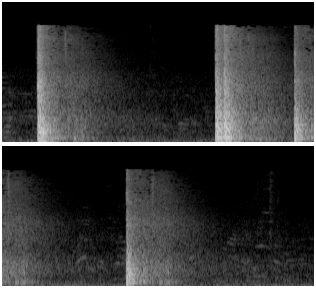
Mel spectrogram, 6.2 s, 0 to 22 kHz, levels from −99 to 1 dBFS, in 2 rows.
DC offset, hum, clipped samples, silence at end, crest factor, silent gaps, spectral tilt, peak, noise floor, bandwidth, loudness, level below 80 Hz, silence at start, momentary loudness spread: under 0.1%; none; under 0.1%; 1.6 s; 24 dB; none; -5 dB/octave; -8 dBFS; -68 dBFS; 11.5 kHz; -27 LUFS; -46 dBFS; 0.35 s; 26 LU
